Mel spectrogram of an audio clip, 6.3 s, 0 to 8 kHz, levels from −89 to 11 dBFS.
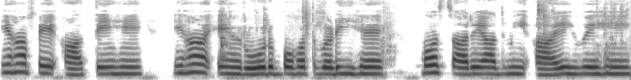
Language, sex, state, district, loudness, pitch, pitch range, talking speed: Hindi, female, Bihar, Saran, -17 LUFS, 250 Hz, 245-255 Hz, 140 wpm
